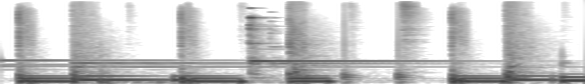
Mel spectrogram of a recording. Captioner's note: doorbell again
